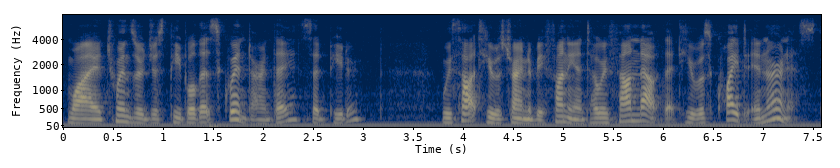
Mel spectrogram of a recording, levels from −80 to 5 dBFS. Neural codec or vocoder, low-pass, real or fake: none; 7.2 kHz; real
